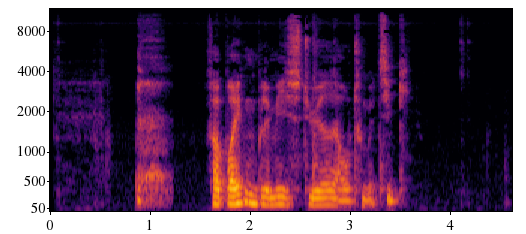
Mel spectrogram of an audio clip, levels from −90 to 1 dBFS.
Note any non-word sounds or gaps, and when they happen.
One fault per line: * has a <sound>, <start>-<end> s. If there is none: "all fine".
* has a cough, 0.9-1.3 s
